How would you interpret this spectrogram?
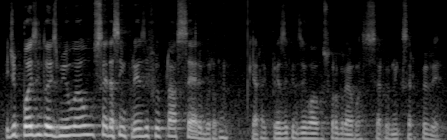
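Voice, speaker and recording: Older guy, gravelly and dark, rushes through his story with lots of restarts. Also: on the high side, flat delivery. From Brazil. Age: 60s. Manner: rambling, self-correcting storyteller. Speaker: guest engineer. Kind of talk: casual podcast interview.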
